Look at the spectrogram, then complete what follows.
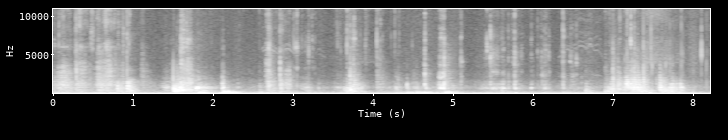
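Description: Cables and plug connectors being handled and pushed into a small metal IoT gateway box: an irregular run of clicks, knocks and cable rattles.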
